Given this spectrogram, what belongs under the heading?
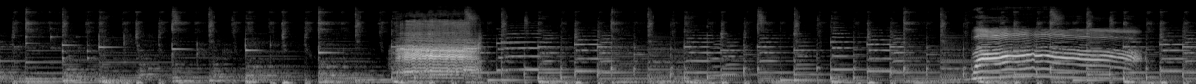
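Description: Two loud sheep bleats from a children's toy or app cut through a busy jingly electronic tune, each a second or two long, with a voice present at a low level.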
